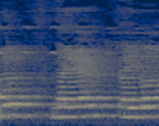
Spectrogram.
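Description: A woman's voice reciting in a sing-song, chant-like way, drawing out each syllable.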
